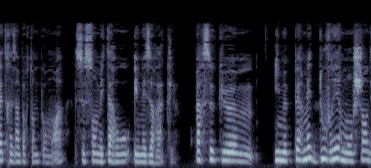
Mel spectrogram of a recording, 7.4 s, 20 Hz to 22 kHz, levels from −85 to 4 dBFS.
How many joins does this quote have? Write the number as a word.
zero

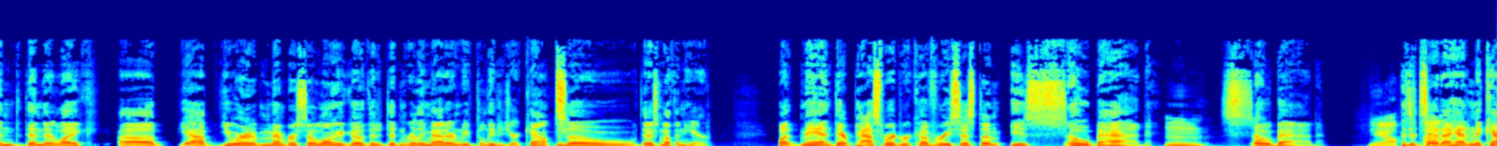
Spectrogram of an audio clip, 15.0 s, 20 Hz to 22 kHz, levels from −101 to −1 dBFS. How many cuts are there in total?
zero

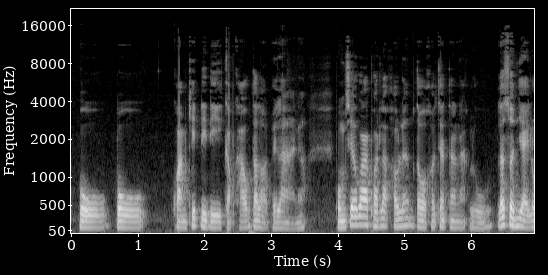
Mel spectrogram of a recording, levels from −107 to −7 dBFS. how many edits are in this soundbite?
zero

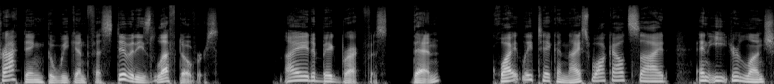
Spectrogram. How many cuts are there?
two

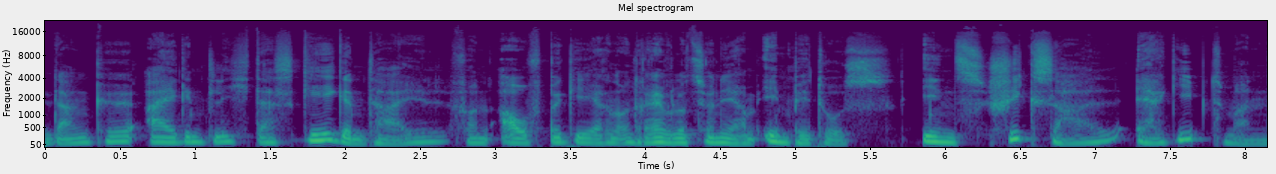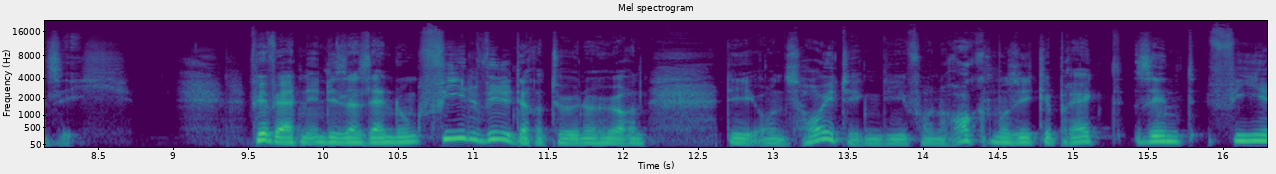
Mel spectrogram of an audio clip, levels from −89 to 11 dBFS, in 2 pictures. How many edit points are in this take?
two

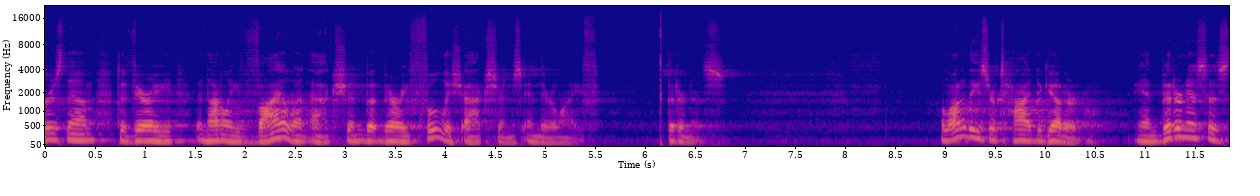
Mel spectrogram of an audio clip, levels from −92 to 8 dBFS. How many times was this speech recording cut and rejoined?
two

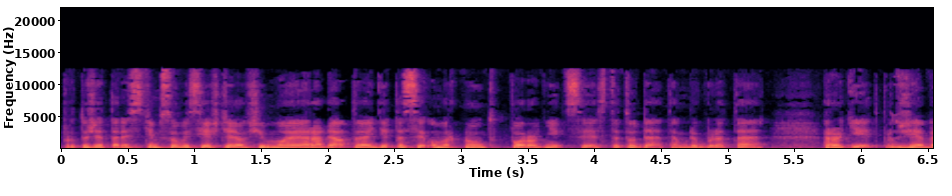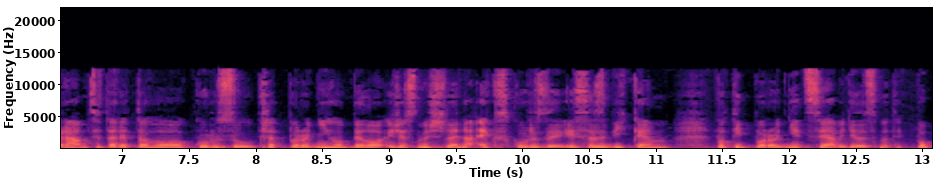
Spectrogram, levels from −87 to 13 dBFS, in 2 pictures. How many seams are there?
zero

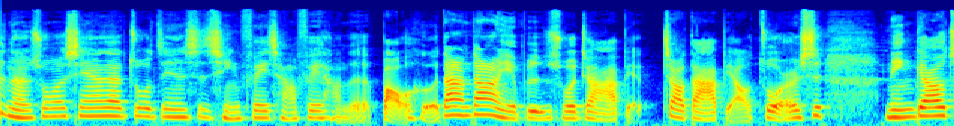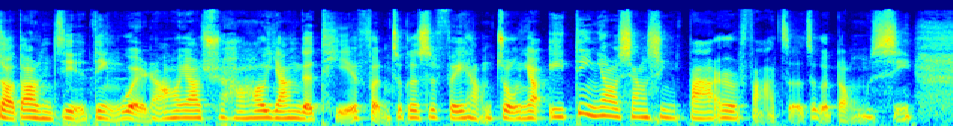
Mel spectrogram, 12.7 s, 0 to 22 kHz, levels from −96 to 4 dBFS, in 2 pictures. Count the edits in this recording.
zero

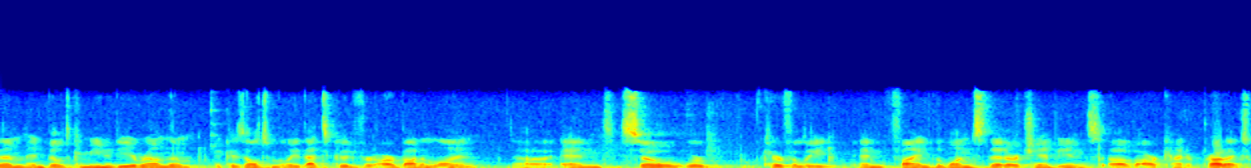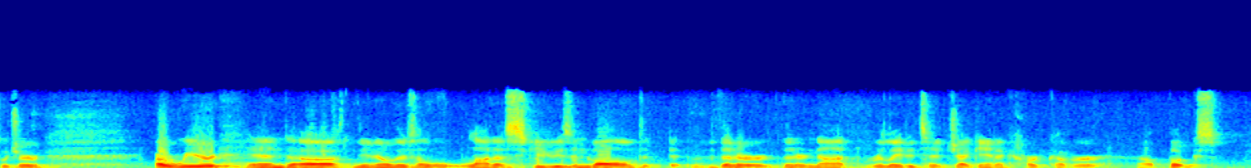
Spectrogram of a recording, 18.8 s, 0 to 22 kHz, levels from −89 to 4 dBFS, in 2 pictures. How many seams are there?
one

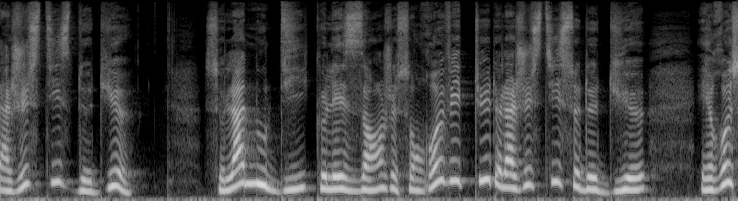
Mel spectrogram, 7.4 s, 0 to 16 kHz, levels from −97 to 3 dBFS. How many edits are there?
zero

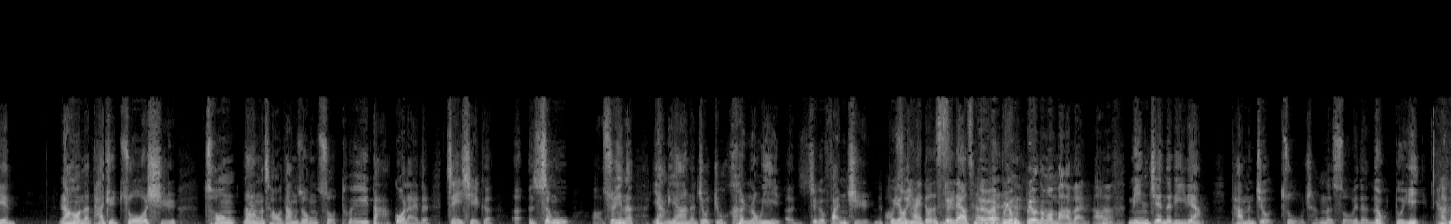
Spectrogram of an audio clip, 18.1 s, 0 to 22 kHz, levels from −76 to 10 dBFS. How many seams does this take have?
one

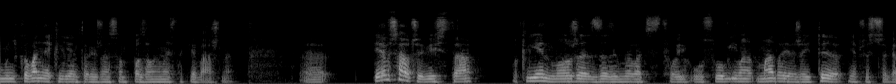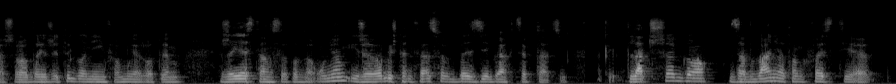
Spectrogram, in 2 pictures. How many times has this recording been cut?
three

